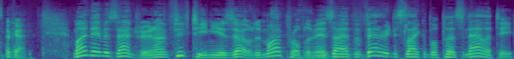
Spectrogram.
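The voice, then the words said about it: Put-on British accent. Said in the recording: “read this in the British accent”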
